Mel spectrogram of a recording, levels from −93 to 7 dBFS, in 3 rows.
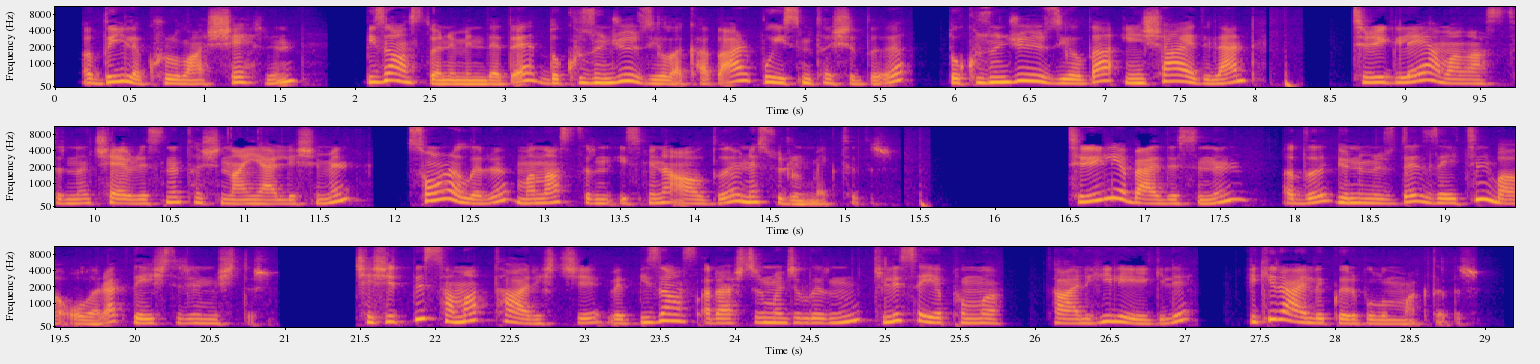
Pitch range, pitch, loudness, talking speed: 170-235 Hz, 185 Hz, -18 LUFS, 95 wpm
